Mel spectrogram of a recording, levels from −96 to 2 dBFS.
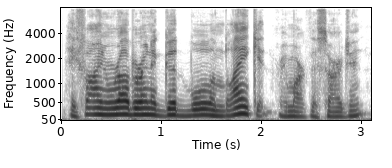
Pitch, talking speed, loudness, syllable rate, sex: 145 Hz, 210 wpm, -15 LUFS, 6.1 syllables/s, male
